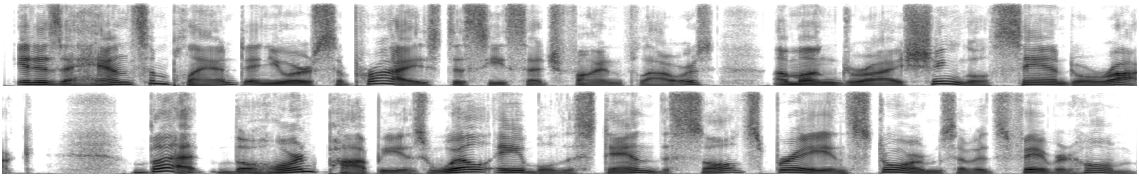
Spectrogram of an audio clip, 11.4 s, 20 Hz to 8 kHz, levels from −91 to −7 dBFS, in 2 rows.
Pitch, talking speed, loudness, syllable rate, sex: 140 Hz, 200 wpm, -19 LUFS, 5.0 syllables/s, male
